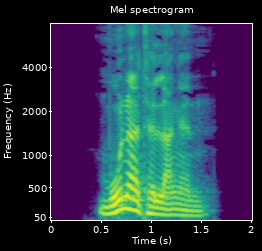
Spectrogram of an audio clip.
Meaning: inflection of monatelang: 1. strong genitive masculine/neuter singular 2. weak/mixed genitive/dative all-gender singular 3. strong/weak/mixed accusative masculine singular 4. strong dative plural
- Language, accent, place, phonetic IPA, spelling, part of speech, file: German, Germany, Berlin, [ˈmoːnatəˌlaŋən], monatelangen, adjective, De-monatelangen.ogg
